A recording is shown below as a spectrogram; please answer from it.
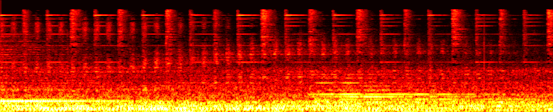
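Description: A car engine drones steadily while climbing uphill in a long road tunnel on the way to Kristiansund, with the driver shifting down; a continuous, fairly loud cabin hum with no talking.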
